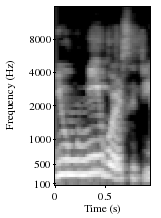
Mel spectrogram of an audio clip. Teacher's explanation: दो it's a vowel letter but इसकी sound consonant है, यूनिवर्सिटी, वाई का आवाज आ रहा है। What is a Y, Y is a consonant sound, तो मैंने वहां पे ए का इस्तेमाल किया, ए का इस्तेमाल आएगा, ठीक है।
